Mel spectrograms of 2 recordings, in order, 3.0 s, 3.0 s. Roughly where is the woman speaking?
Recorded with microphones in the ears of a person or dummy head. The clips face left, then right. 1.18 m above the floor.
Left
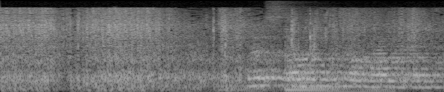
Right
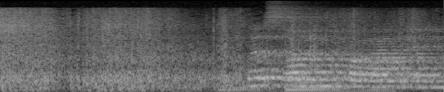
Centre.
